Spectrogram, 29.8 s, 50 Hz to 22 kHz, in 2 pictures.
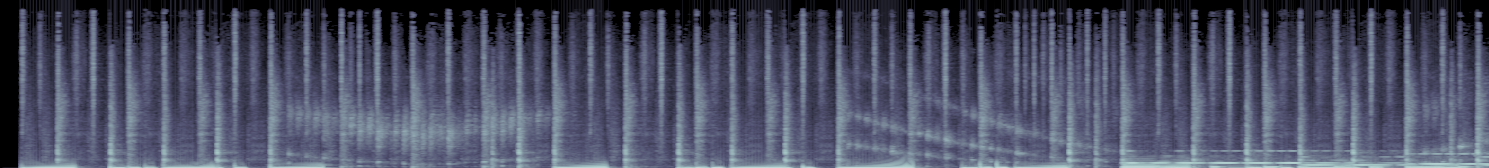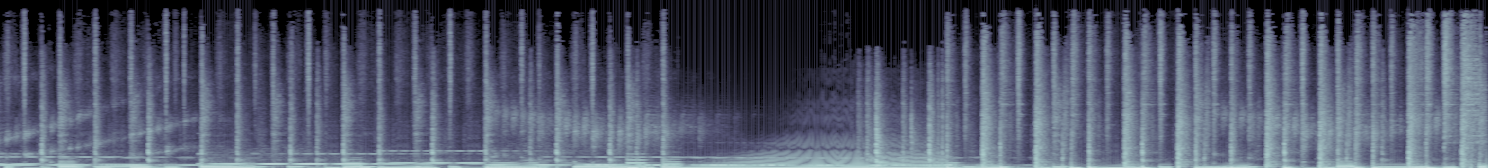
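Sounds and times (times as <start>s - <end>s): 
partido alto samba rhythm: 0.2s - 29.7s.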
